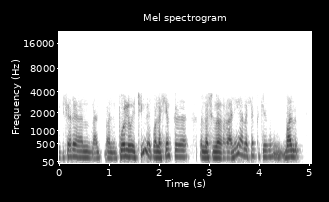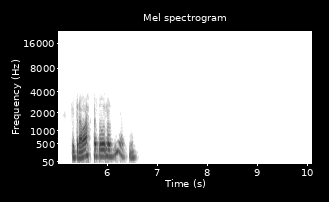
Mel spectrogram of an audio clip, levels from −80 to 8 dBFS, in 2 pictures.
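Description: From start to finish the speech carries the AMR narrowband mobile codec sound. Everything above 4 kHz is missing, consistent with 8 kHz sampling, so sibilants are dull and the sound is boxy. The codec models the vocal tract and drives it with a few pulses per short subframe, and at this quality the voice comes out plainly buzzy and synthetic. That degree of damage fits a low AMR-NB mode near 8 kbps.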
